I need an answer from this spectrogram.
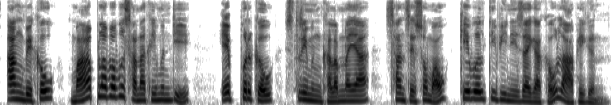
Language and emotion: Bodo, surprised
